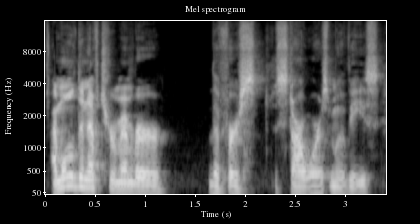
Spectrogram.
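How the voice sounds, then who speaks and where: A man's voice: medium pitch, big pitch swings, moderate pace, sharp tone. A middle-aged man telling stories casually as a guest in a podcast interview.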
